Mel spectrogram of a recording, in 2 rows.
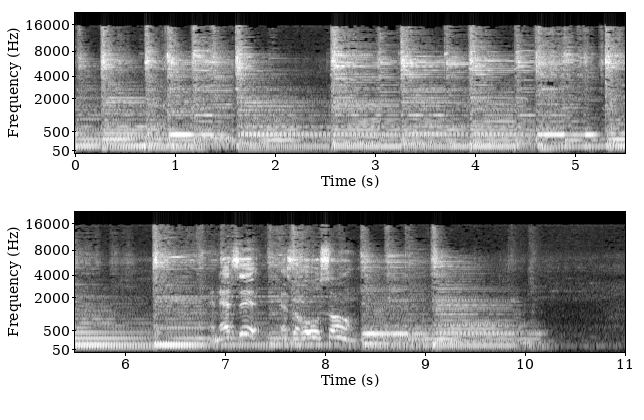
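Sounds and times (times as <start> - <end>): acoustic guitar chord strummed: 0.0 - 11.0.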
